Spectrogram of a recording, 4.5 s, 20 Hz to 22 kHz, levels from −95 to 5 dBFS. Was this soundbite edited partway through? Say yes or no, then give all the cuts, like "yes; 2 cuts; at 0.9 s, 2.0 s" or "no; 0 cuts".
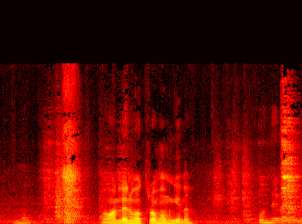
no; 0 cuts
